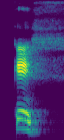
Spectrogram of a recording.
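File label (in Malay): "kes", Malay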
